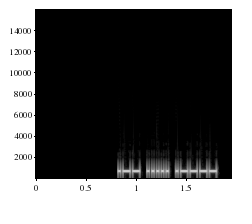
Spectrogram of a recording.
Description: Morse code, heard as a keyed tone, about 50 wpm, 700 Hz. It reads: W51
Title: Three Challenging Letter-Number Combinations 50wpm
